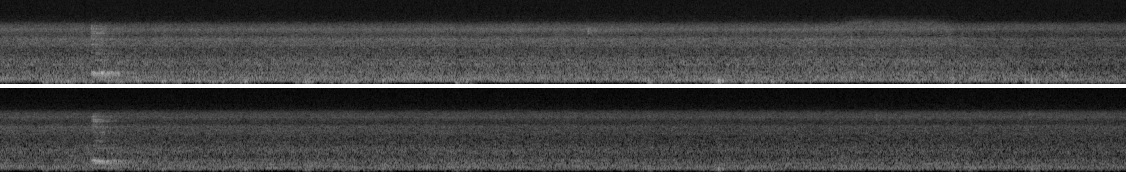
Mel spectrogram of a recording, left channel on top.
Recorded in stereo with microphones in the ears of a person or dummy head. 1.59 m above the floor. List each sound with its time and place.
0.9 s a cowbell: 65° left (ahead or behind), 5 m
